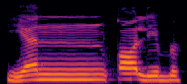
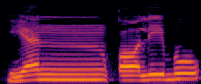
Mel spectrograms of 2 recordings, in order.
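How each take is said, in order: First: The word ends with a bare consonant. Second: The word ends with a short vowel.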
